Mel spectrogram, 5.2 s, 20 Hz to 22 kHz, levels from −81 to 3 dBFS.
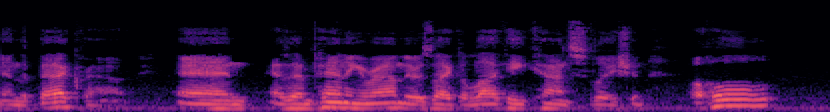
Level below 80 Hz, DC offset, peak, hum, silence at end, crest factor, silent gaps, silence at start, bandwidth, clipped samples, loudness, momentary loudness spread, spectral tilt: -62 dBFS; under 0.1%; -14 dBFS; none; 0.1 s; 18 dB; none; 0 s; 11.5 kHz; under 0.1%; -30 LUFS; 11 LU; -5.5 dB/octave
